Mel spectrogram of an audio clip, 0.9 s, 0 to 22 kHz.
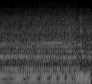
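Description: A BMW R 1300 GSA motorcycle engine pulls in Dynamic Pro mode, a steady, loud, close engine drone with its pitch rising slightly near the end of a brief burst.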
